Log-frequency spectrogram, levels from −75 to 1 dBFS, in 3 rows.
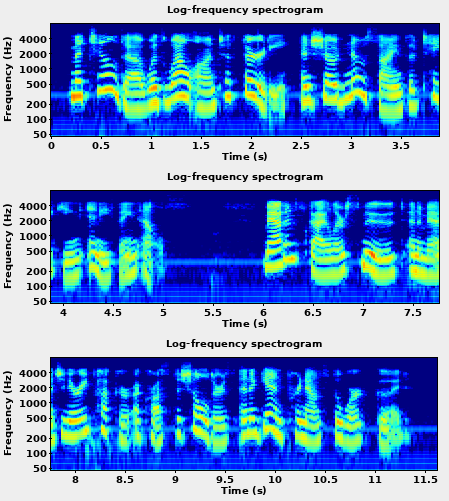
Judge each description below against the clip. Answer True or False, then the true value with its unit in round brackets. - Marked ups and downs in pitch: True (7.4 semitones)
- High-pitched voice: True (225 Hz)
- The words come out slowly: False (150 wpm)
